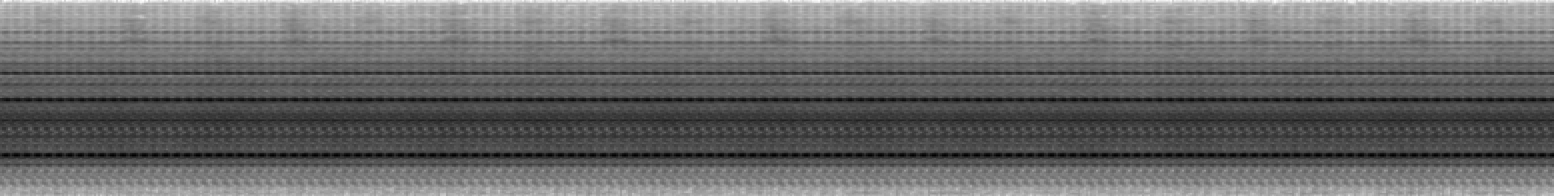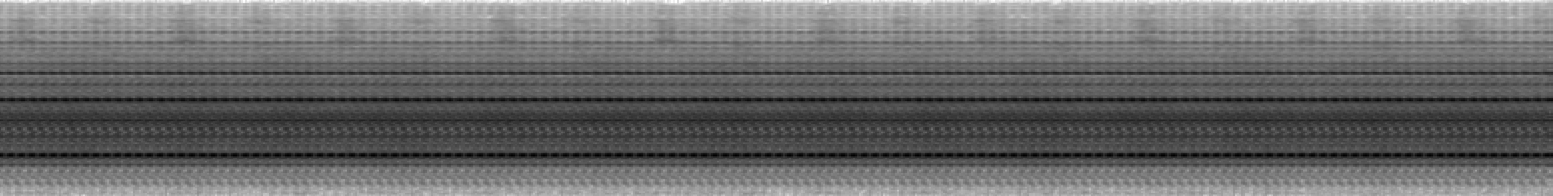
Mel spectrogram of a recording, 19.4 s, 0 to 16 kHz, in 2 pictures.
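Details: MRI scanner noise: a loud, steady electronic tone pulsing very regularly, about 150 times a minute.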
